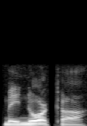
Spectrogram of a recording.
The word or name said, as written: Menorca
